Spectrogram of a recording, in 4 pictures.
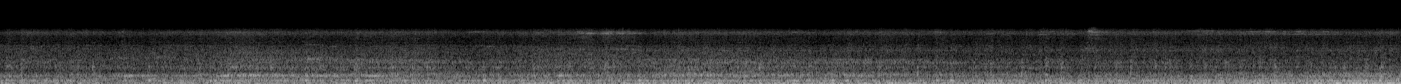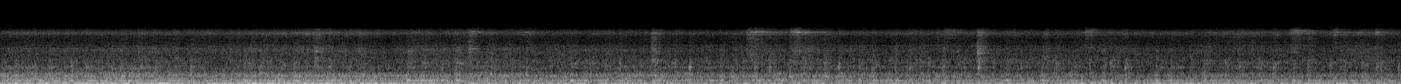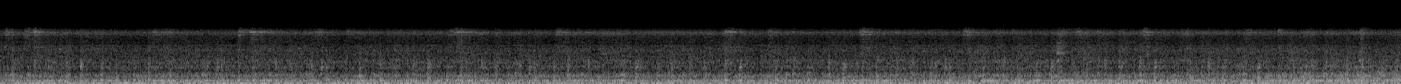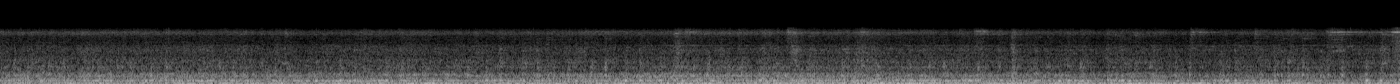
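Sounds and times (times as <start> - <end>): steel wheels rumbling on rail: 0.0 - 56.0
train clanks: 0.0 - 56.0
high wheel squeals: 5.7 - 6.5, 55.3 - 56.0.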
